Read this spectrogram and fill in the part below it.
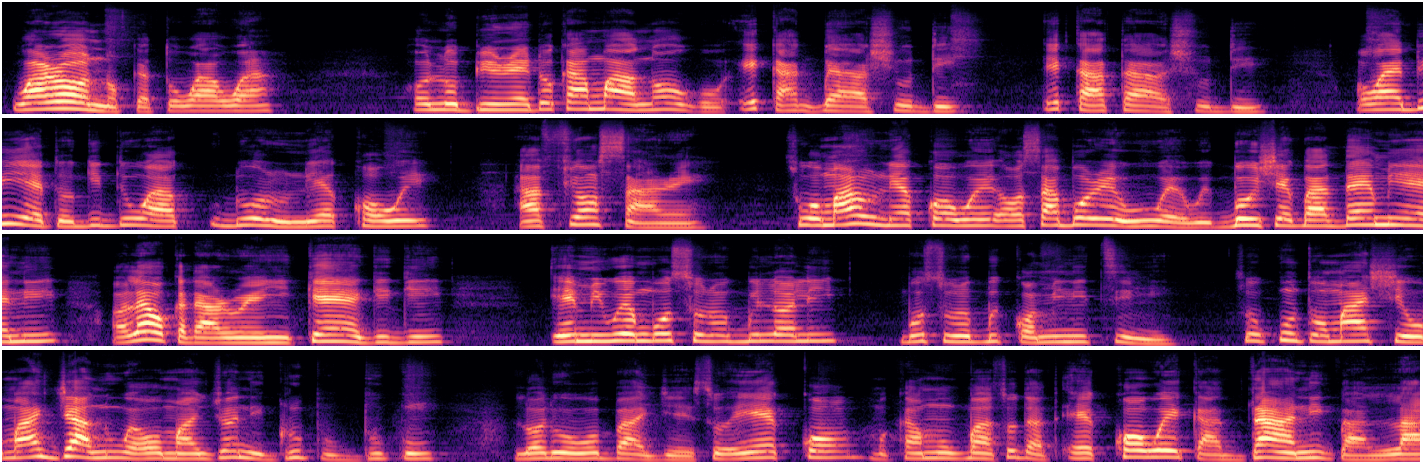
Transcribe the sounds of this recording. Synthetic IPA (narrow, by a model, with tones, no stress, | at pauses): wa˦ɾɔ˦˨nɔ̃˨kɛ˨to˧˦wa˧wa˧ | o˧lo˧bĩ˧ɾ̃ɛ̃˧˨do˦ka˦mɔ̃˦a˧˨nɔ̃˦˨ɡɔ˨e˦ka˨˦ɡ͡bɛ˧˨a˨ʃo˧˦de˧ | e˦ka˨˦ta˧˨a˨ʃo˧˨de˨ | ɔ˧wa˧ɛ˧bi˦ɛ˨to˨ɡi˦dũ˦wa˧˦du˦o˦˨ɾu˨nĩ˨˦ɛ˧kɔ˧we˦ | a˧˨fi˦ɔ˦˨sã˨ɾ̃ɛ̃˧ | so˦o˧mãː˨˦ɾu˦˨nĩ˨˧ɛ˧kɔ˧we˦ɔ˧sa˦bo˦ɾe˦˨wo˨˦˨wɛ˨we˨ɡ͡bo˧˦i˧ʃɛ˧ɡ͡ba˧dã˦i˦mĩ˦ɛ̃˧˨nĩ˦ | ɔ˧lɛ˦o˨ka˨da˨ɾ̃ɛ˨j̃ĩ˧kɛ̃˦ɛ̃˦˨ɡi˦ɡĩ˦ | e˧mĩ˧we˦mo˦so˧ɾo˧ɡ͡bĩ˦lɔ˦li˦ | mo˦so˧ɾo˧ɡ͡bĩ˦kɔ˧mũ˦nĩ˦ti˦˨mĩ˨ | so˦˧˦kũ˦to˧mãː˦ʃe˧o˧mã˦d͡ʒa˦˨nũ˨˦wɛ˦˨wɔ˦˧˦mã˨˧˦d͡ʒɔ̃˦nĩ˨ɡɾu˦pu˨bu˨˦kũ˧ | lɔ˦li˦wo˦wo˦ba˦˨d͡ʒɛ˨so˦ɛ˧jɛ˦kɔ˦mɔ̃˨kã˧˦mũ˦ɡ͡bã˦˨so˦da˨tɛ˧kɔ˦we˦˨ka˨dã˦˧nĩ˦ɡ͡ba˨la˦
